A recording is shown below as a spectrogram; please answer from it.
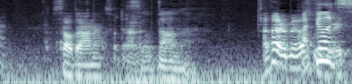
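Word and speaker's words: Saldaña: Saldana. Saldana.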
